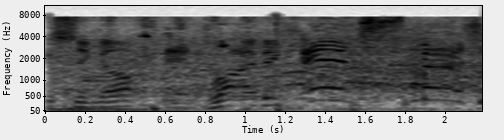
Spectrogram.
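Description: Televised NBA game audio starting abruptly as playback resumes: arena crowd noise with a basketball bouncing on the hardwood court.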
